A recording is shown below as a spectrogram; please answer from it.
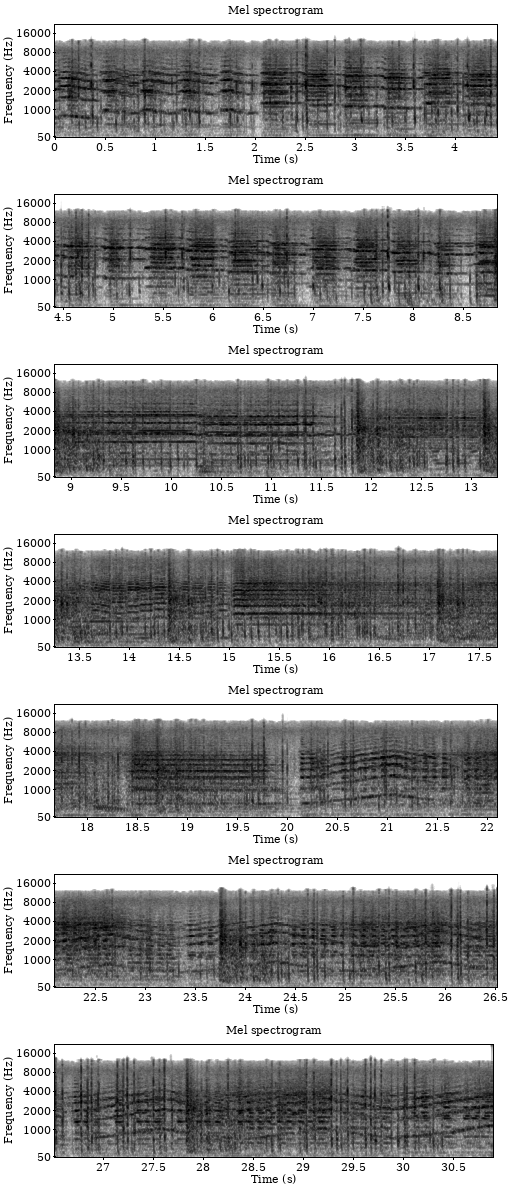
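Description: Orchestral film score playing a fast, agitated chase cue over a dense clatter of sharp impacts, fitting galloping horse hooves. In the second half, a figure rises and falls in pitch about once a second.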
